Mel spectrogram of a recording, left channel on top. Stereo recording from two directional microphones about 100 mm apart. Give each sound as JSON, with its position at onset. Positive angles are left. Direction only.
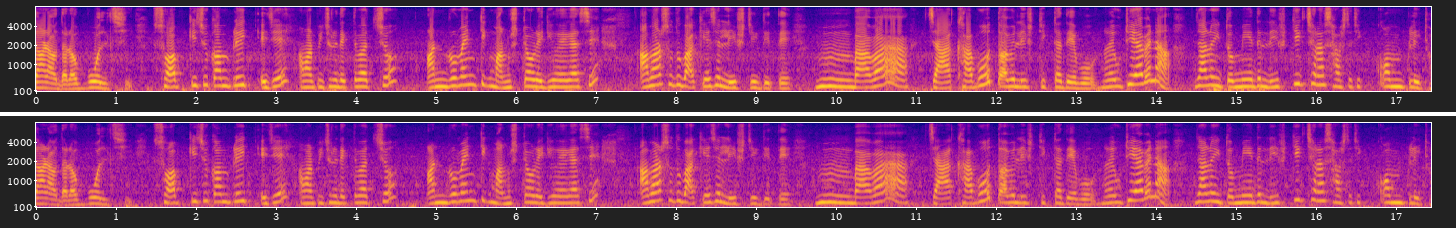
{"t": 0.0, "sound": "a woman's voice", "side_deg": 35}
{"t": 7.7, "sound": "speech", "side_deg": 20}
{"t": 9.8, "sound": "speech", "side_deg": 20}
{"t": 10.2, "sound": "a woman's voice", "side_deg": 30}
